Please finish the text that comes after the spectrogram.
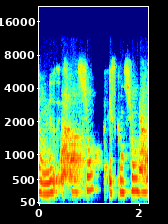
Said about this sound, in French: On a ton chien, c'est ton chien là derrière C'est mon chien là.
